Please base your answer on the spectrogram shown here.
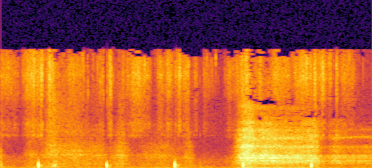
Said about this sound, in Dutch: Nu heb ik eh, houten hakken aan. Dus je hoort mijn eh, voetstappen klak, klak, klak op de tegels van de stoep.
